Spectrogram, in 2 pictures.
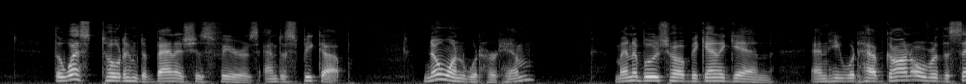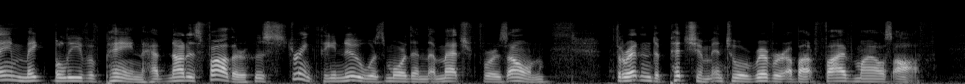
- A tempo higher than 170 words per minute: Yes, average, 185 wpm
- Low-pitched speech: No, medium, 150 Hz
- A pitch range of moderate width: Yes, average, 4.7 semitones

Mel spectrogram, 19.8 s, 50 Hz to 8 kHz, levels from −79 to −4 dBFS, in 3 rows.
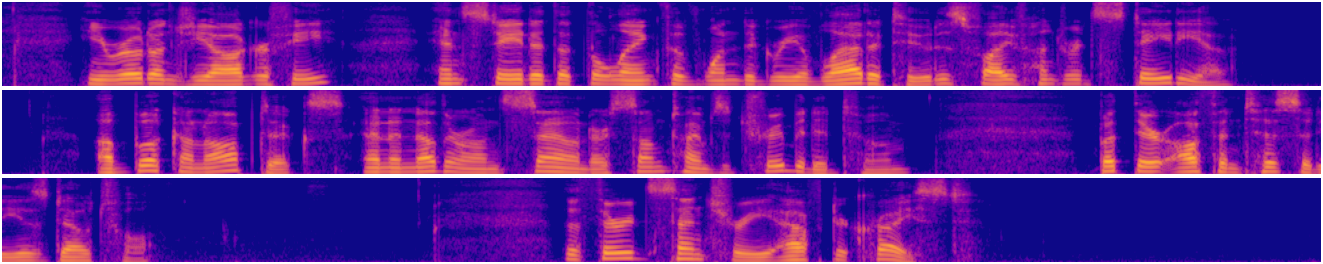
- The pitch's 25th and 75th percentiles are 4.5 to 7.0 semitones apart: No, average, 3.9 semitones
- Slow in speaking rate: Yes, slow, 120 wpm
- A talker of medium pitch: Yes, medium, 145 Hz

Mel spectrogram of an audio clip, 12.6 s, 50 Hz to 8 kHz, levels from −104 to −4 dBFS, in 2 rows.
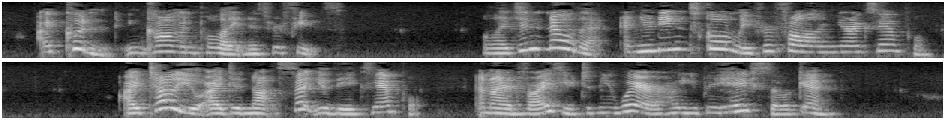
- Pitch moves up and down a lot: Yes, wide, 6.4 semitones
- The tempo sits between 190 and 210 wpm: Yes, average, 195 wpm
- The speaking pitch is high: Yes, high, 245 Hz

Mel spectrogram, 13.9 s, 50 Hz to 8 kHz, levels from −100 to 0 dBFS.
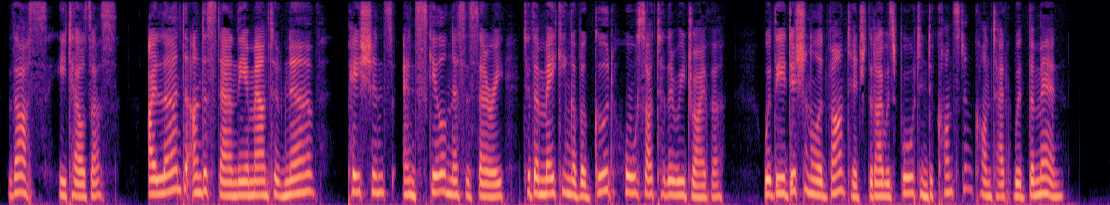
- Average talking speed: Yes, average, 170 wpm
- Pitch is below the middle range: No, high, 205 Hz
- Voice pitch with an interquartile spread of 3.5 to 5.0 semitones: Yes, average, 3.8 semitones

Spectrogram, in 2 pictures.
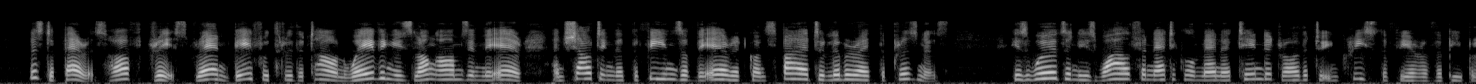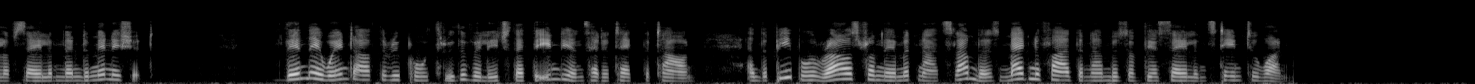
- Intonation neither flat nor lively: Yes, average, 4.2 semitones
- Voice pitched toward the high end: Yes, high, 205 Hz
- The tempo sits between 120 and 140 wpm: No, average, 170 wpm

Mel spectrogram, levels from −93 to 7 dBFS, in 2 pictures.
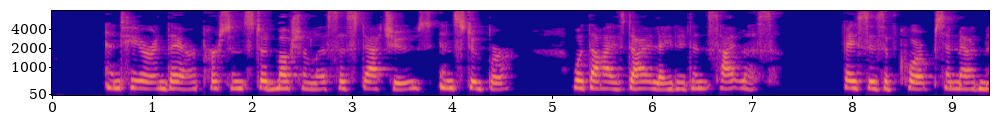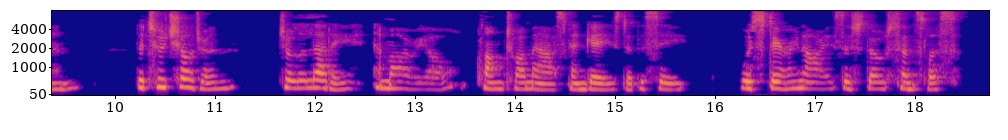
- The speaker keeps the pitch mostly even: Yes, narrow, 1.8 semitones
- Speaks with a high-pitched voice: Yes, high, 240 Hz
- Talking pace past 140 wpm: No, slow, 135 wpm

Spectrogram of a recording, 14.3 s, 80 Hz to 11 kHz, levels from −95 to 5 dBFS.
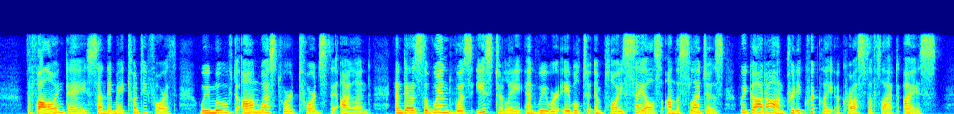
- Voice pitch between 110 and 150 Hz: No, high, 215 Hz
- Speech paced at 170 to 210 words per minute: No, average, 160 wpm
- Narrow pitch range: No, average, 3.8 semitones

